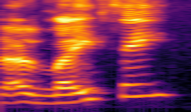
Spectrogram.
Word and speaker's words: Olathe: my sister-in-law lives and i can never pronounce it olathe it's o-l-t-h-e okay i see your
